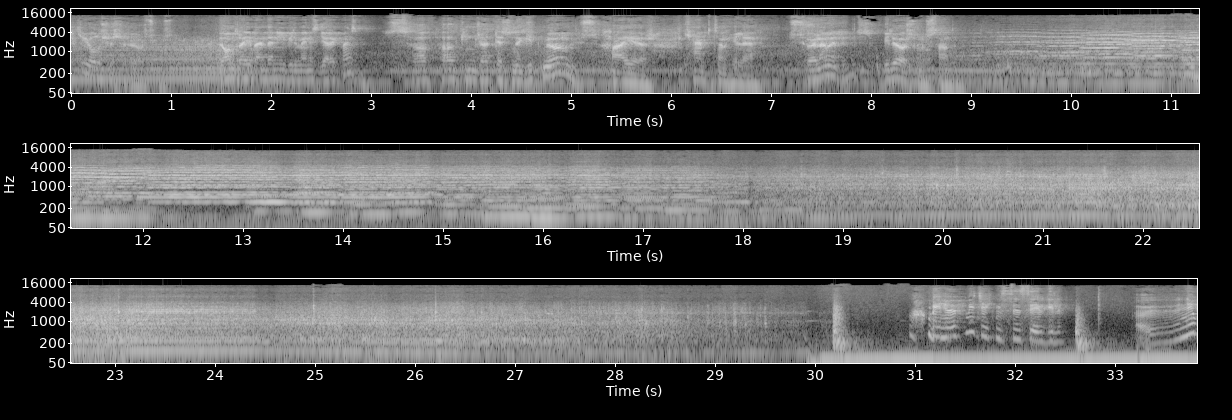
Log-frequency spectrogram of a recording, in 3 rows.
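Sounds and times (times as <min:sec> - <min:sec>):
car engine running while driving: 0:00.0 - 0:33.8
speech: 0:00.1 - 0:09.0.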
